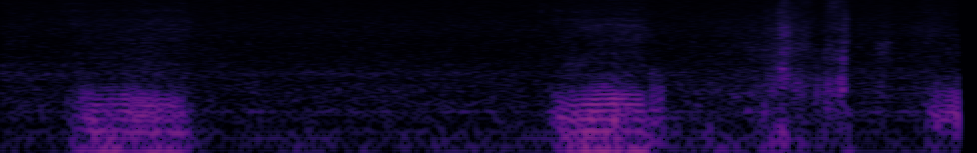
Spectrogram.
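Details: French Bulldog snoring all night long.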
